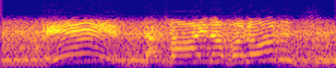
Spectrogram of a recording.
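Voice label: German player killed ally mood low, speech; War Thunder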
